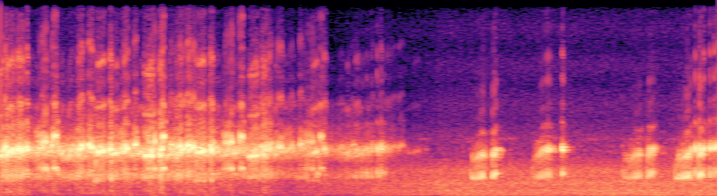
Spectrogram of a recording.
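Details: A dense chorus of frogs in a rice field gives rapid, rattling croaks, then separate pulsed calls.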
